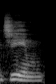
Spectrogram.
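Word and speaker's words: gem: और ये है, इसको हम गेम नहीं पढ़ेंगे, गेम की स्पेलिंग अलग होती है। ये है जेम। क्या है ये? जेम पढ़ेंगे इसको हम, जेम। और गेम जो होता है वो होता है GAME, गेम।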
